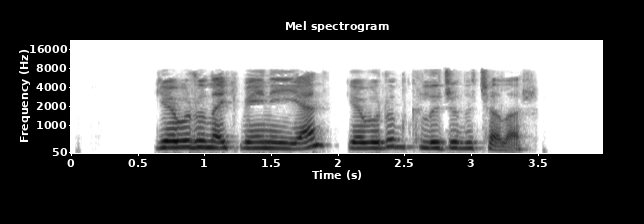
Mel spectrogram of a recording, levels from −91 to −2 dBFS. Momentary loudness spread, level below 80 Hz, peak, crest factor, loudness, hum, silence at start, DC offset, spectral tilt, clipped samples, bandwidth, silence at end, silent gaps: 10 LU; -58 dBFS; -2 dBFS; 16 dB; -16 LUFS; none; 0.65 s; under 0.1%; -5.5 dB/octave; under 0.1%; 7.8 kHz; 0.6 s; 2.02-2.06 s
